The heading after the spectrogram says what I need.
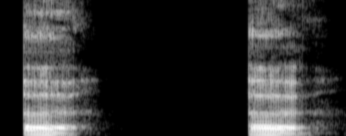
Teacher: Porque en el resto de sílabas átonas, la vocal se relaja un poco más, se difumina un poco más y se parece más a una vocal neutra. La vocal neutra es ese sonido vocálico indeterminado que está como a medio camino de todas las vocales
